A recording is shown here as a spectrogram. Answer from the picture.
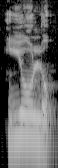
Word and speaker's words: YOLO: last night ninth one YOLO that means you only live once it's pronounced like a word yolo okay and is used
